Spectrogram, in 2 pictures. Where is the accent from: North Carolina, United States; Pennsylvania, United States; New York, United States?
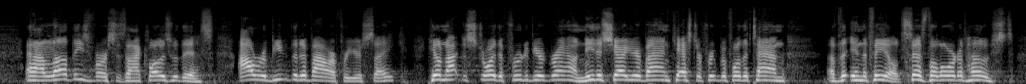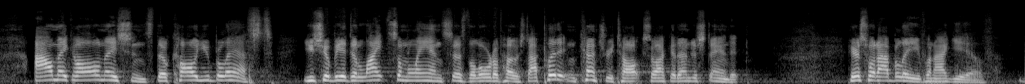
North Carolina, United States; Rockingham; I'm from Rockingham, for crying out loud. Rockingham, North Carolina.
